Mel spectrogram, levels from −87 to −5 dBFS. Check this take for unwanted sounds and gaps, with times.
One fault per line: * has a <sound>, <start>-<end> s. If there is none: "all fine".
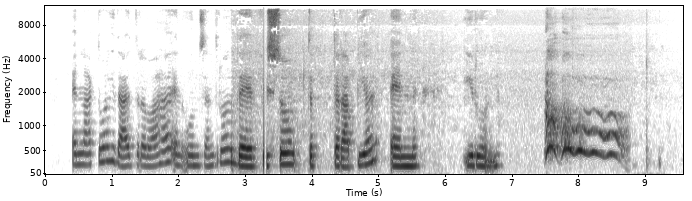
* has a dropout, 3.3-3.3 s
* has a bark, 7.5-8.8 s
